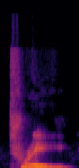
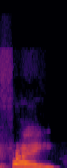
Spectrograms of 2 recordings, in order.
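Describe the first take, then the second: First: The word begins with a T sound. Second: The word begins with an F sound. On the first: "we say tree" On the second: "in the U K they say free"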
